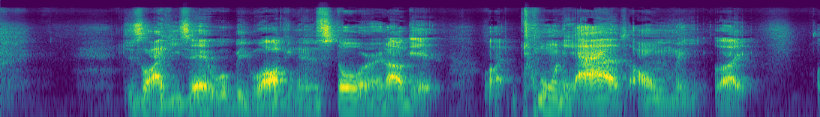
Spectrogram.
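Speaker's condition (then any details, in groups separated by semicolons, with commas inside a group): Spastic quadriplegic cerebral palsy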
